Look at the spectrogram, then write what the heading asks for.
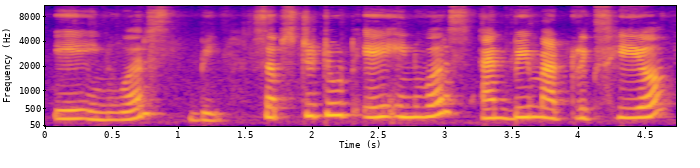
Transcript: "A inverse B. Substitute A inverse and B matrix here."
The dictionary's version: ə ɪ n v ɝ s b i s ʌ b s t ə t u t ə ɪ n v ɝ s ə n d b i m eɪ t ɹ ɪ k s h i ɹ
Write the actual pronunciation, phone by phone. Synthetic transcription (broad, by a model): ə ɪ n v ɝ s b i s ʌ b s t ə t u t ə ɪ n v ɝ s ə n d b i m eɪ t ɹ ɪ k s h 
